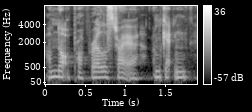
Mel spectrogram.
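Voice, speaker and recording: A woman's voice: lowish voice, racing, creaky, husky. A woman from North East England with a North East English accent, a guest illustrator telling stories in a casual interview and acting out the voices of people she quotes. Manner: lively, acts out quoted voices.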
